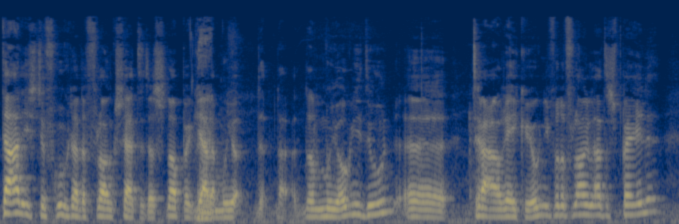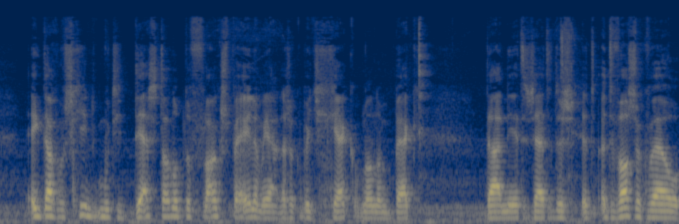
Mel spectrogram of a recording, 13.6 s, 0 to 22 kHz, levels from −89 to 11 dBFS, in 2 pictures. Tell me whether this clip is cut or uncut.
uncut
